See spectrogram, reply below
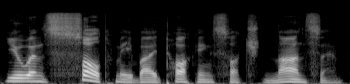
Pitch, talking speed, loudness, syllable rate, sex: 115 Hz, 120 wpm, -19 LUFS, 3.3 syllables/s, male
